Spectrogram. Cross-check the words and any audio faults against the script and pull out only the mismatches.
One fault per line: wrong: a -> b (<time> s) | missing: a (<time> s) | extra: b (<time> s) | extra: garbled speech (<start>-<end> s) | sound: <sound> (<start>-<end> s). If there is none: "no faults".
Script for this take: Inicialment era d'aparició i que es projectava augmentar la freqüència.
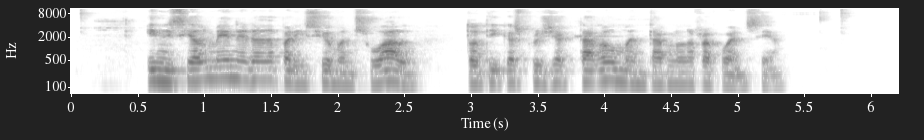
extra: mensual tot (2.0 s)
extra: ne (4.5 s)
